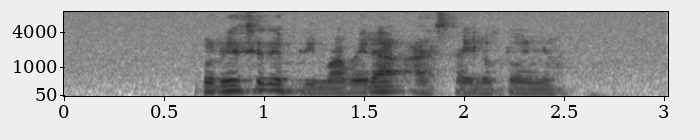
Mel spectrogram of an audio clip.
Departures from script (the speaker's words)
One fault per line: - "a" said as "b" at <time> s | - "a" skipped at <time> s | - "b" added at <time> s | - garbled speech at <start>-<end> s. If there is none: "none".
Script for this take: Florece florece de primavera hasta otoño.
- "florece" skipped at 1.0 s
- "el" added at 2.0 s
